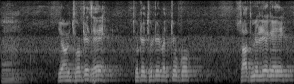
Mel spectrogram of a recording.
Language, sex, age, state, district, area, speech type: Hindi, male, 60+, Uttar Pradesh, Lucknow, rural, spontaneous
